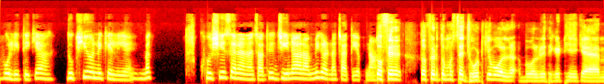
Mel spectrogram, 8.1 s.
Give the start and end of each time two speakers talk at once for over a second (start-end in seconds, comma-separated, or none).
none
